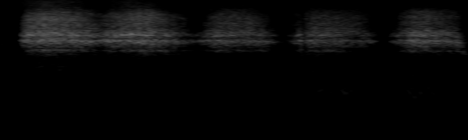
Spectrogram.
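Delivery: put-on soft, whispered shush as to a baby; soothing shushing. Shown as a demonstration. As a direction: hush them gently with voiceless shushes. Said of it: "when we're soothing someone".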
